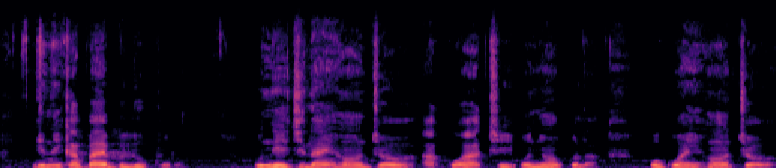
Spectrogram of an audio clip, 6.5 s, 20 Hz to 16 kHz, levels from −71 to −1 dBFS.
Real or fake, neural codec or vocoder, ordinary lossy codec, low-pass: fake; vocoder, 48 kHz, 128 mel bands, Vocos; Opus, 64 kbps; 14.4 kHz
